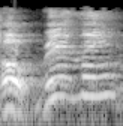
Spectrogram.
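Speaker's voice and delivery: high, mock-offended voice; imagined offended reaction. Imagines how he would react to a no, mock offence. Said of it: "imagine how he react".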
